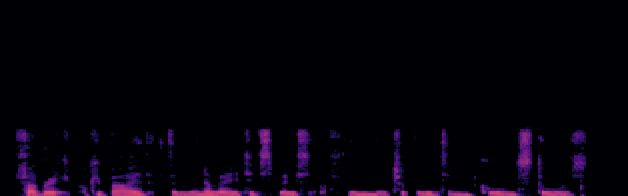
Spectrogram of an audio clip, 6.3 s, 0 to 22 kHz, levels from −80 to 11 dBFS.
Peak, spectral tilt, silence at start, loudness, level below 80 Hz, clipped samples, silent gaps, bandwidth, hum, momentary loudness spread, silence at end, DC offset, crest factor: -12 dBFS; -6 dB/octave; 0.2 s; -34 LUFS; -72 dBFS; under 0.1%; 0.71-0.76 s, 2.74-2.78 s, 4.09-4.14 s; 8 kHz; none; 9 LU; 0.45 s; under 0.1%; 22 dB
